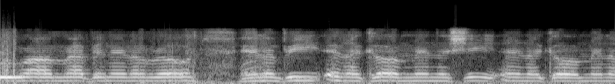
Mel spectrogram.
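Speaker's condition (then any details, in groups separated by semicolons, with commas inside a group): Traumatic brain injury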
